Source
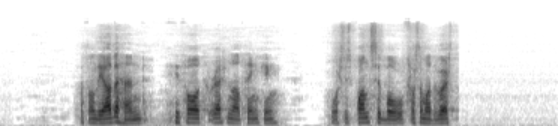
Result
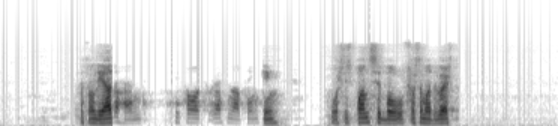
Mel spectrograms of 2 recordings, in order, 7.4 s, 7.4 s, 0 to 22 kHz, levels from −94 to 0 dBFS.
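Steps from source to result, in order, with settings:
hearing-aid frequency compression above 1,400 Hz 1.5 to 1
0:01.48–0:03.49: formant resonators in series a
surface crackle 26 per second −36 dBFS
level −1.5 dB

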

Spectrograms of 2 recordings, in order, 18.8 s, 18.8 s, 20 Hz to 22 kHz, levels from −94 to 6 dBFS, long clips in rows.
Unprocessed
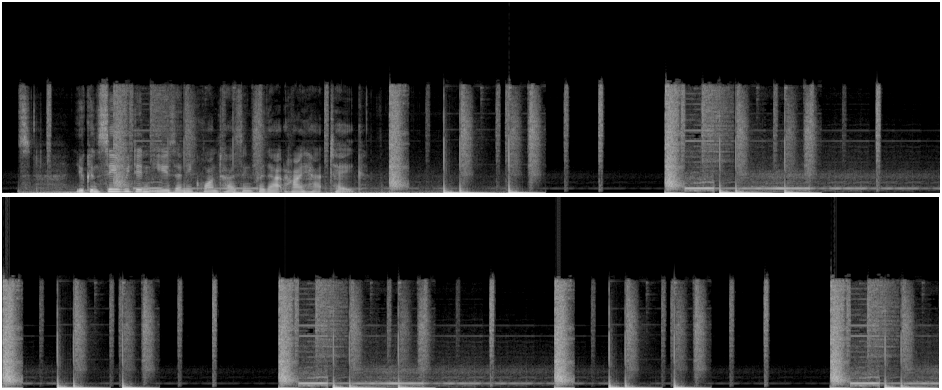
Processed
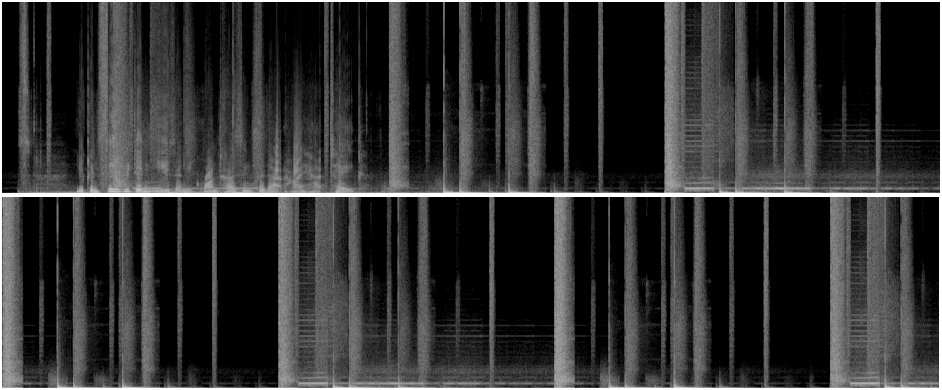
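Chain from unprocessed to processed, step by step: phase distortion by the signal itself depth 0.35 ms
shaped tremolo triangle 0.95 Hz, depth 45%
bucket-brigade delay 454 ms, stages 4,096, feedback 36%, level −20 dB

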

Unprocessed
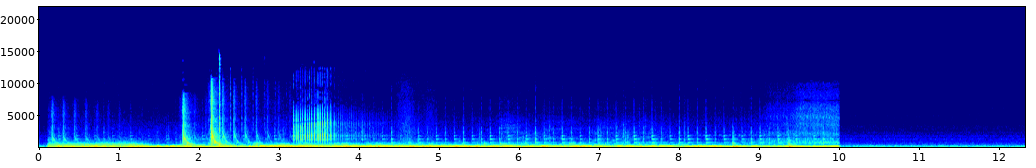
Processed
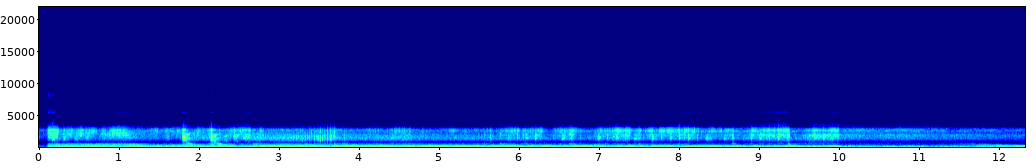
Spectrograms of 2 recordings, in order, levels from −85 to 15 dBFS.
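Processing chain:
samples sorted by size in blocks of 16 samples
treble cut that deepens with the level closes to 610 Hz, closed at −18 dBFS
hum removal 77.09 Hz, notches 20
band-pass filter sweep 1,800 Hz → 210 Hz, 0:11.10–0:12.21
phaser with its sweep stopped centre 2,000 Hz, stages 4
feedback delay with all-pass diffusion 956 ms, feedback 70%, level −10 dB
level +12 dB

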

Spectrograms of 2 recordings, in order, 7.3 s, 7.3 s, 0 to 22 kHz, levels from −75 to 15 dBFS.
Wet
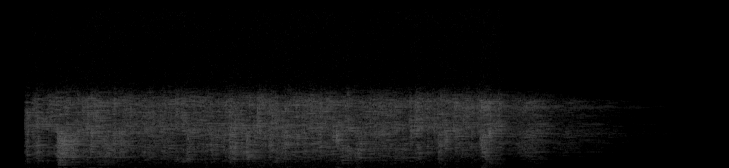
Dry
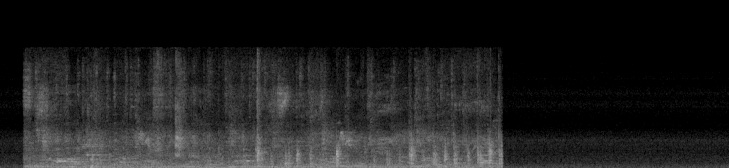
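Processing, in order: high-pass filter 65 Hz 24 dB per octave
gate on every frequency bin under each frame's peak −25 dB weak
elliptic low-pass filter 8,700 Hz, stop band 40 dB
tilt shelving filter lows −7.5 dB, about 770 Hz
in parallel at −2 dB: brickwall limiter −27.5 dBFS, peak gain reduction 9 dB
on the sum: frequency shifter +56 Hz
tuned comb filter 120 Hz, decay 0.61 s, harmonics all, mix 90%
dead-zone distortion −57 dBFS
on a send: feedback delay with all-pass diffusion 451 ms, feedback 41%, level −6 dB
on the sum: level +3 dB

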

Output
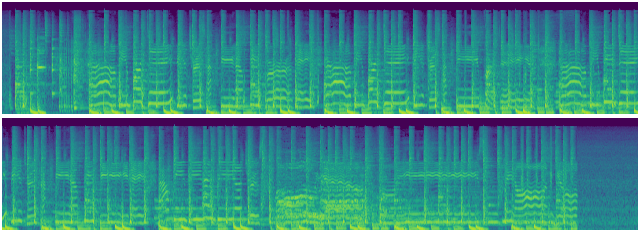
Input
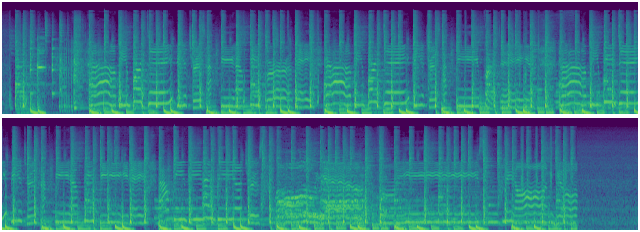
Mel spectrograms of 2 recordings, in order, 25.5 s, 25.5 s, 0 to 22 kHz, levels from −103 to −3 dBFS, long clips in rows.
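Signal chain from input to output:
boost into a limiter +15.5 dB
level −7.5 dB

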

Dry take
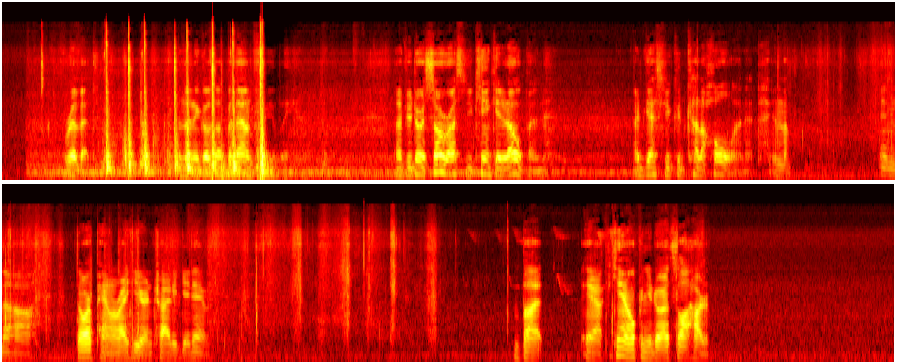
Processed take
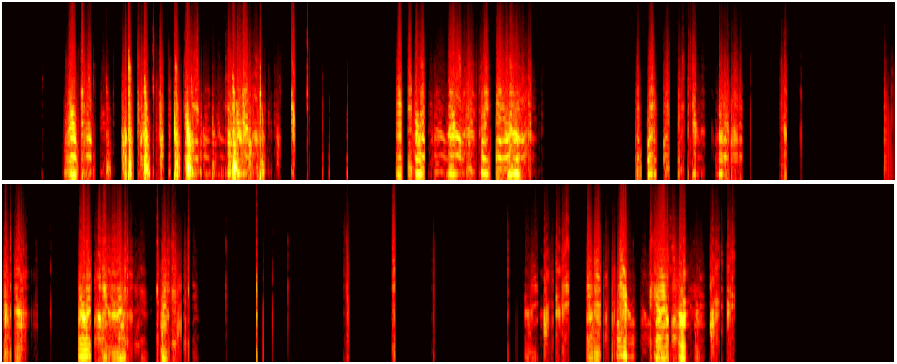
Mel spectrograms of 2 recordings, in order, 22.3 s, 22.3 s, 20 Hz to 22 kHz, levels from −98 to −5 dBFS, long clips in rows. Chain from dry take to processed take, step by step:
lower of the sound and its delayed copy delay 0.88 ms
reverb reduction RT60 1.3 s
parametric band 130 Hz +10 dB 0.5 octaves
auto-filter low-pass saw down 6.3 Hz 590–7,900 Hz
high-frequency loss of the air 240 metres
notch comb filter 680 Hz
on a send: echo through a band-pass that steps 195 ms, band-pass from 700 Hz, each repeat 1.4 octaves, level −3 dB
on the sum: dead-zone distortion −41.5 dBFS
gate pattern "xxx..xxx..xxxx" 102 BPM −24 dB
downward expander −57 dBFS
level +4 dB

